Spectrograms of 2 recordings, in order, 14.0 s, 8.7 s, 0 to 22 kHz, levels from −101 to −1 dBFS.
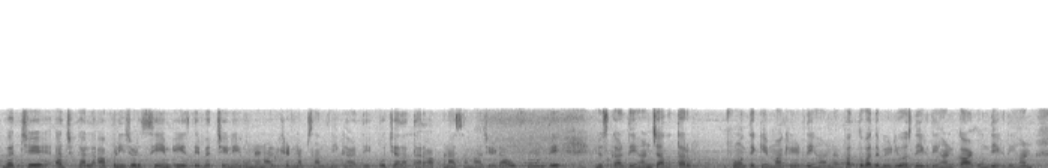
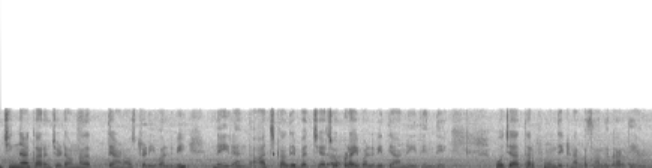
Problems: constant background noise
